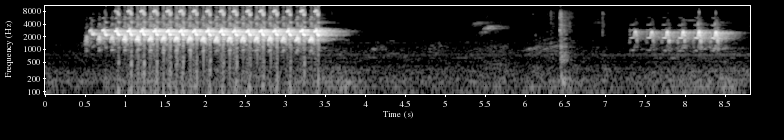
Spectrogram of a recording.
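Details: A garuda-type yellow-vented bulbul calls for companions with a loud, rapid rattling trill of evenly spaced harsh notes lasting about three seconds. After a silent pause, a shorter, softer trill follows.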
